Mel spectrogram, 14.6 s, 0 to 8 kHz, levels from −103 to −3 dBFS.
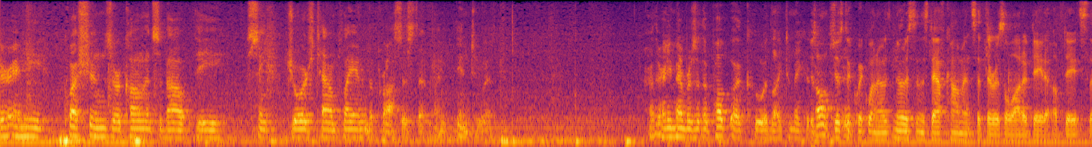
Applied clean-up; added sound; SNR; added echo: none; none; none; none.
